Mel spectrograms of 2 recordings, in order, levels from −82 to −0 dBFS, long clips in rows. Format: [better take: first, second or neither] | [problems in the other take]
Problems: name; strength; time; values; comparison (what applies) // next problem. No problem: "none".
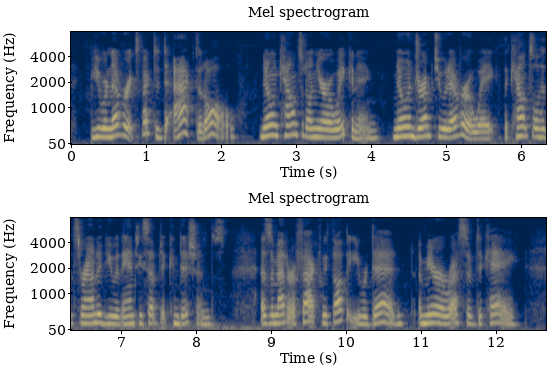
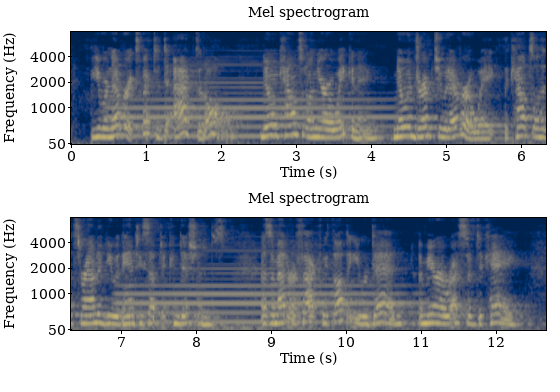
first | background sound (Wind instrument, woodwind instrument); 10 dB below the speech // room echo; dies away in 1 s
